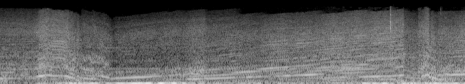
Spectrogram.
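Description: A classic sports car roars away at a race start on a vintage street track around Napoli, engine loud and close, revving hard and climbing in pitch through rising gears with no turbo sound.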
